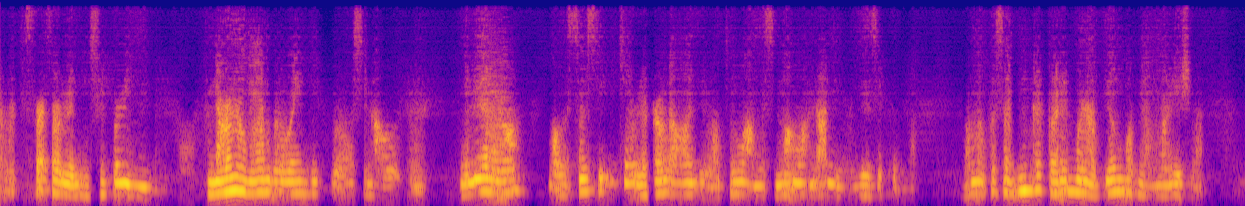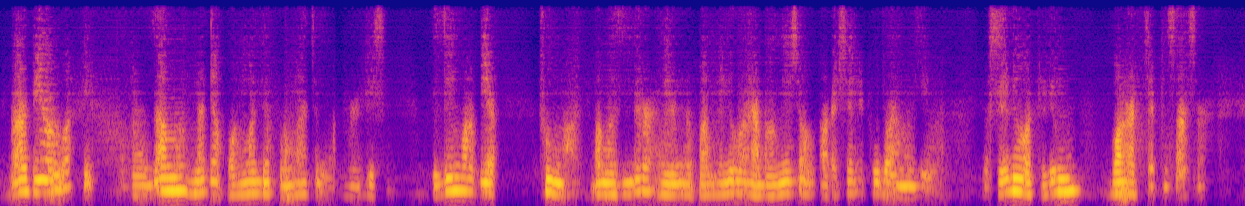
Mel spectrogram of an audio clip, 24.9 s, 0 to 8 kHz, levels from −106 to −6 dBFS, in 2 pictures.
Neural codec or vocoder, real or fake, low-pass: codec, 44.1 kHz, 0.9 kbps, DAC; fake; 7.2 kHz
